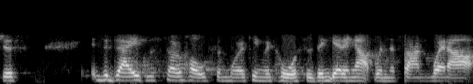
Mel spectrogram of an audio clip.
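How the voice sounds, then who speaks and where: A woman speaks at a fairly low pitch with an Australian accent. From Australia (rural bush). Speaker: travel company founder. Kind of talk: interview. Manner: animated.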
